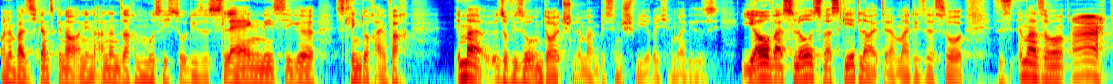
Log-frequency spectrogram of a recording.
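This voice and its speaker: A man speaks at a medium pitch and a fairly quick pace, with ordinary pitch variation. The background is quiet. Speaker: voice actor and puppeteer; voice actor. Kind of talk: casual chat. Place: studio. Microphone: studio mic.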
